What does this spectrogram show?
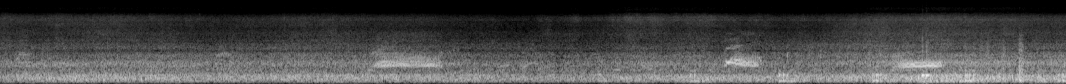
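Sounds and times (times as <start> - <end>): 
surf: 0.0 - 10.6
elephant seals rumbling and grunting in mating season: 3.6 - 4.6, 6.8 - 10.2
elephant seal nasal calls: 3.7 - 4.5, 7.0 - 7.9, 8.7 - 9.9.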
